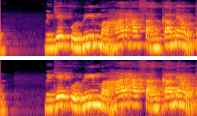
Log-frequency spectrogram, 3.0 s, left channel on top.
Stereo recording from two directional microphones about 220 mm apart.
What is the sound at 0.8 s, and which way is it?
A man's voice, 45° left (ahead or behind).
